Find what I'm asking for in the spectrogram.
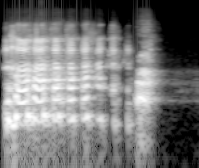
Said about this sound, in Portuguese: Grande cachorro, gente.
